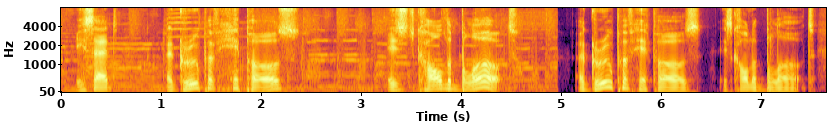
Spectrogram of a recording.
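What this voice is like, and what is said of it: Yorkshire accent. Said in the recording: “it sounds lovely in my accent ... Yorkshire”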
